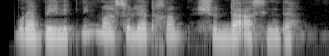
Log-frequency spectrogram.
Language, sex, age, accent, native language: Uzbek, female, 19-29, Andijon, Uzbek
